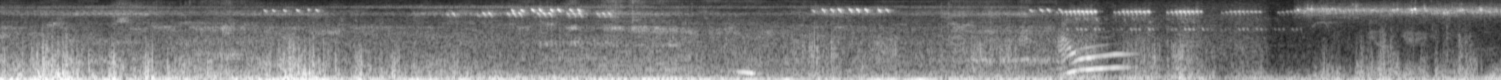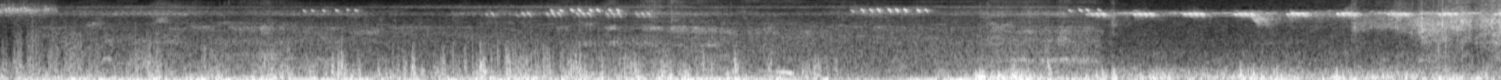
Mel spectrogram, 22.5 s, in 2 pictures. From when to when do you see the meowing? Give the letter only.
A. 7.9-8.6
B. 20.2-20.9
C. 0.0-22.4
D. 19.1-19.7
A.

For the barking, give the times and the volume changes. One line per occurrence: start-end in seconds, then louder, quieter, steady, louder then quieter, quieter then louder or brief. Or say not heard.
not heard.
